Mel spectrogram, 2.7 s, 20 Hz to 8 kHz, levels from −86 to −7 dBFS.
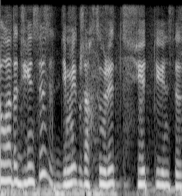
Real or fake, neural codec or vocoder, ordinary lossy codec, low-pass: fake; autoencoder, 48 kHz, 128 numbers a frame, DAC-VAE, trained on Japanese speech; none; 7.2 kHz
